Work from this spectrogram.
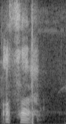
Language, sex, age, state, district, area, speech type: Assamese, male, 30-45, Assam, Sivasagar, rural, spontaneous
